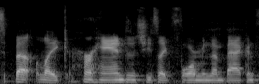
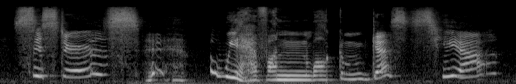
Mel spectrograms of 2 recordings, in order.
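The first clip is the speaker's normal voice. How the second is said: put-on very high, swooping, sing-song old lady voice. Voicing the old lady calling her sisters: voicing an old lady. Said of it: "she'll turn around and she says".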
